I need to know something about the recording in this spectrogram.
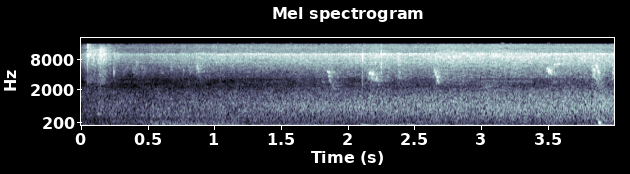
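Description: Steady outdoor forest ambience at a lean-to shelter in the middle of the woods, with a broad wash of rustling background noise, a low rumble, and faint, brief bird chirps scattered across the top; no one speaks.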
